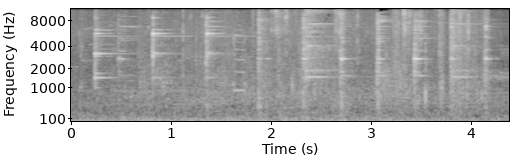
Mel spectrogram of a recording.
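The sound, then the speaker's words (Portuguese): An elderly blacksmith in a forge hammers horseshoes, about ten ringing, bright clanks struck at a steady, slightly uneven pace over a constant low rumble. The metallic ring lingers briefly after each blow. “Ele possui a camisa com as mangas arregaçadas e um avental na frente e ele está martelando trabalhando.”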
